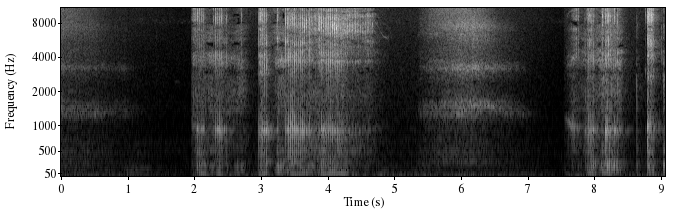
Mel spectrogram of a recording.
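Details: Snoring Shar Pei, a dog breed, producing harsh, raspy inhaled snores of two to three seconds broken by quieter breathy exhales, the cycle repeating steadily.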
